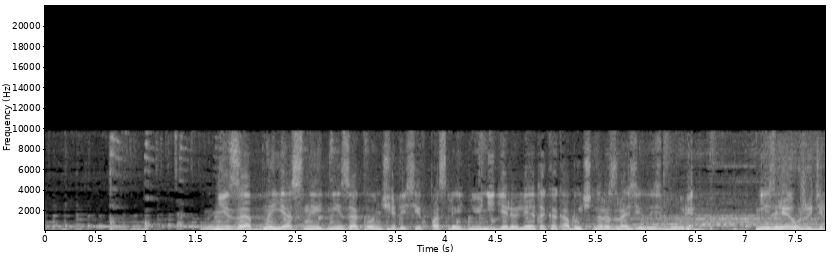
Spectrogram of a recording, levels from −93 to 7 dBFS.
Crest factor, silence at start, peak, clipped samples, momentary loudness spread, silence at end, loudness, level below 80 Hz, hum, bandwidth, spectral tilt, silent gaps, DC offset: 12 dB; 0 s; -8 dBFS; under 0.1%; 14 LU; 0 s; -19 LUFS; -28 dBFS; none; 10 kHz; -5.5 dB/octave; none; under 0.1%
